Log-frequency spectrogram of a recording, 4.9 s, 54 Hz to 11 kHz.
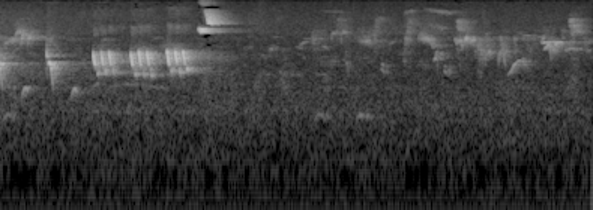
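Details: Several birds singing on a May 2020 morning in Samara Oblast, Russia; three quick bursts of sharp repeated chips stand out early, followed by softer high twittering from other birds.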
